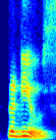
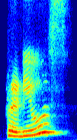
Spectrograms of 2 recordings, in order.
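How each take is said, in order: First: Produce as a verb, pro-DUCE, second syllable stressed. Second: Produce as a noun, PRO-duce, first syllable stressed. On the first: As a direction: lean on the DUCE in produce, falling tone. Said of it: "if you stress the latter part". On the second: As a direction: lean on the PRO in Produce, pitch rising. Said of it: "used as a noun when you". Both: Shown as a demonstration.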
